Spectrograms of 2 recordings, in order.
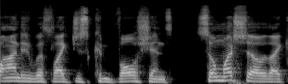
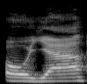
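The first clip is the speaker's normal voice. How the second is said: mock skeptical. Husband mimics wife's dismissive reply.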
